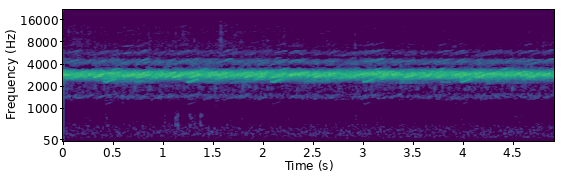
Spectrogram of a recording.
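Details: North Carolina spring peeper frogs in full chorus, countless shrill rising peeps blending into an unbroken high-pitched ringing, loud and even throughout, with only soft background hiss.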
